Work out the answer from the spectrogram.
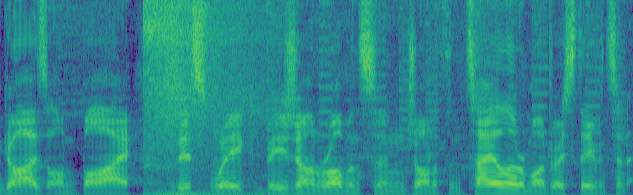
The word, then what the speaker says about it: Bijan: How you pronounce my name is Bijan. Okay. Like, that's how you say my name. But I say Bijan.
